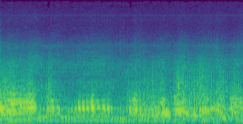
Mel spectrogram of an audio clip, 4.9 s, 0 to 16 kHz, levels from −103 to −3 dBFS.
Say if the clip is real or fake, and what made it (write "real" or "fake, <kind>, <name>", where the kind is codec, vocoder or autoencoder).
real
